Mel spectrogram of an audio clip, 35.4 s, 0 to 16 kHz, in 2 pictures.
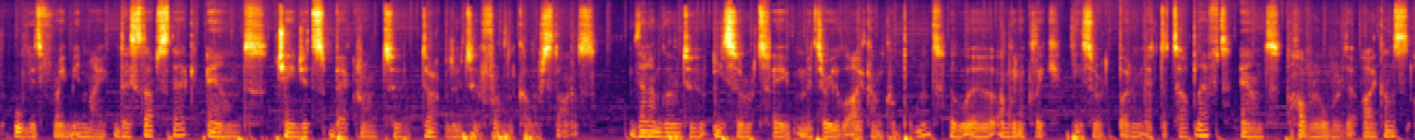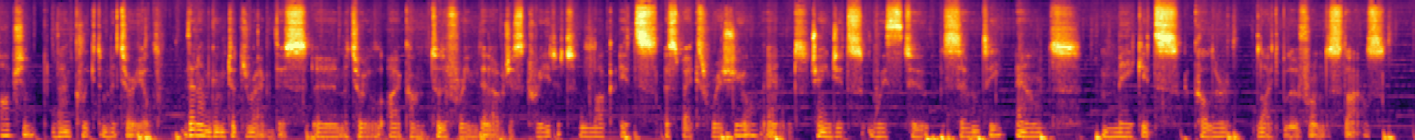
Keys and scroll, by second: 29.0-29.9 typing, 30.3 Return.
